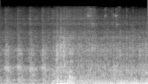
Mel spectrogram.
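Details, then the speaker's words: Turbo diesel car started without glow plugs: short crank, catches at once and drops into a deep, steady idle with no misses; turbo audible; running great. "um no glow plugs obviously so uh let's see this over here we're going it's running great"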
